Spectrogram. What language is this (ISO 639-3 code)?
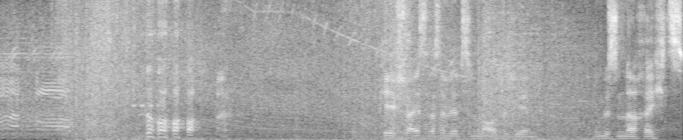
deu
